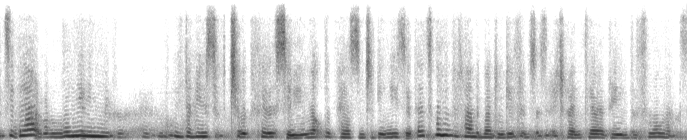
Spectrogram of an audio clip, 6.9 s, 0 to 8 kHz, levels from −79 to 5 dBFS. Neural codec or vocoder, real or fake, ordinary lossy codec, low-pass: codec, 16 kHz, 0.5 kbps, FreqCodec, smaller model; fake; Opus, 16 kbps; 7.2 kHz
